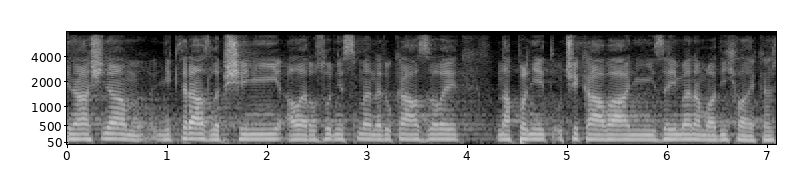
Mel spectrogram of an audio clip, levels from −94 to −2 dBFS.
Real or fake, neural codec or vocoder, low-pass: real; none; 7.2 kHz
